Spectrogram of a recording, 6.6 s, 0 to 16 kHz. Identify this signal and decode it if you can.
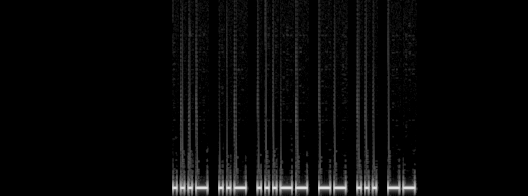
Morse code, heard as a keyed tone, about 25 wpm, 700 Hz. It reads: VU3MSM
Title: DXCC-100 Call Signs - 6 Characters - Repeated 3x - 25wpm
